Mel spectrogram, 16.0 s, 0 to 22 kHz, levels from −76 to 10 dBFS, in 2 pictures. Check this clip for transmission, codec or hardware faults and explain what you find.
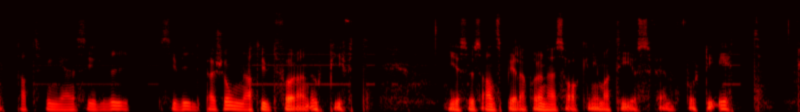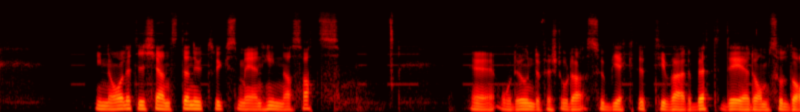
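Two hardware-side faults are present: constant computer activity noise, and a single step in microphone gain.

Computer activity noise runs through the whole clip. Processor, graphics or mouse load shifts the ground shared with the audio circuit, adding a buzzing, chirping pulse train of around 1 kHz, roughly 35 dB below the speech, that follows machine activity rather than the talking.

The microphone volume stepped up at 2.49 s. The call software judged the input too quiet and raised the device's input gain in one jump of about 7 dB, so speech and background noise abruptly get louder together.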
